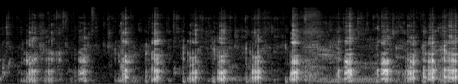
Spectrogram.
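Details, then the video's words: A pig making short nasal grunts about three each second, uneven in spacing, some rising into squeakier snorting oinks toward the end. "PIG SOUND - PIGS"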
